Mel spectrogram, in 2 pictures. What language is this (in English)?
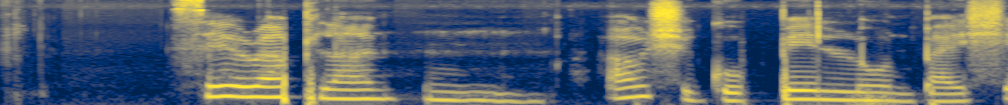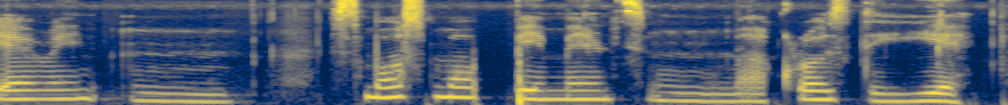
Nigerian Pidgin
